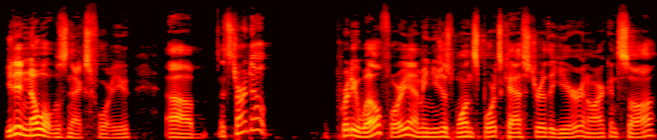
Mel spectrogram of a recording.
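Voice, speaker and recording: A man hosts an interview in a casual, conversational style. His voice is bright and forceful at an average male pitch, and he slips informally into anecdotes between questions. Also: expressive, brisk. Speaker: host and sports journalist interviewing a guest.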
